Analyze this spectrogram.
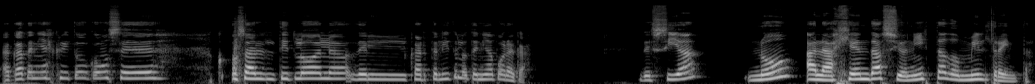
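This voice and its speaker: Speaking very slowly with a Chilean accent, a woman uses a high pitch. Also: ordinary pitch variation, very clean recording, silent background. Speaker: podcast co-host. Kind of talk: casual chat.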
